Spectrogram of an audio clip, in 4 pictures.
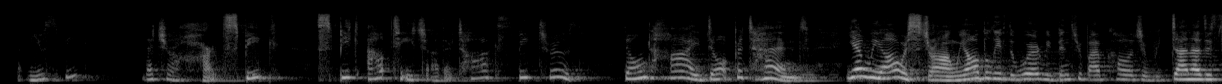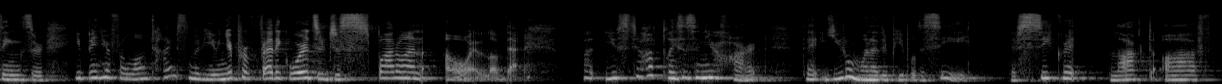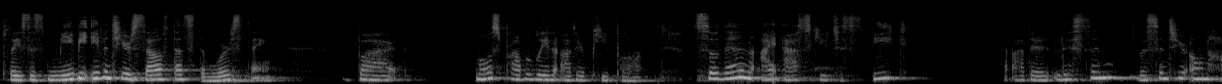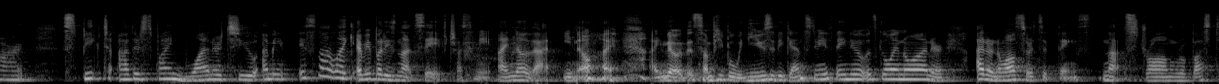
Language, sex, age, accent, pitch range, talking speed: English, female, 50-69, American, 210-285 Hz, 200 wpm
